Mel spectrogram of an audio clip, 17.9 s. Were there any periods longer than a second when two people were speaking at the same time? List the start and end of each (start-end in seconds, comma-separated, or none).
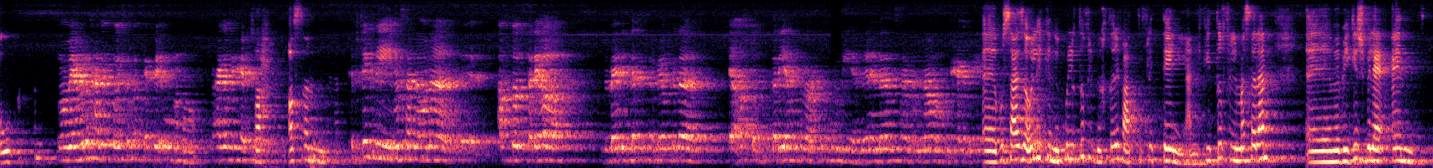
none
